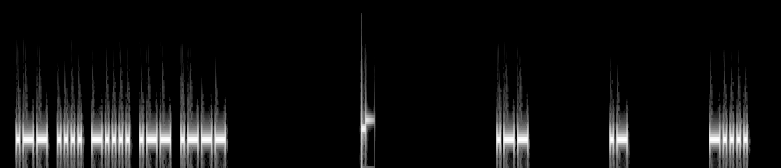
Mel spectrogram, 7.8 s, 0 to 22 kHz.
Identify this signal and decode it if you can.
Morse code, heard as a keyed tone, about 36 wpm, spaced as for 19 wpm, 700 Hz. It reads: WH6WJ WA6
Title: USA Call Signs - 5 Characters - 8x Character Spacing - 35wpm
